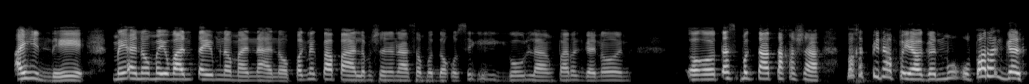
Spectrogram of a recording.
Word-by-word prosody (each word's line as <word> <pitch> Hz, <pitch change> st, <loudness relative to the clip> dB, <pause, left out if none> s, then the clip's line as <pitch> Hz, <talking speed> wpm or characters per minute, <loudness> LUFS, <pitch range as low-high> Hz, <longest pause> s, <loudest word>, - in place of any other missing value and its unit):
Ay 270 Hz, +1 st, +5 dB
hindi. 180 Hz, -1 st, 0 dB, 0.3 s
May 255 Hz, +3 st, +2 dB
ano, 260 Hz, -1 st, +2 dB
may 255 Hz, 0 st, +3 dB
1 240 Hz, -1 st, +4 dB
time 225 Hz, -2 st, +2 dB
naman 190 Hz, -3 st, -3 dB
na 190 Hz, -2 st, -1 dB
ano, 170 Hz, -1 st, -7 dB
'pag 220 Hz, +2 st, -5 dB
nagpapaalam 225 Hz, -5 st, -1 dB
siya 200 Hz, 0 st, -8 dB
na 190 Hz, -1 st, -2 dB
nasa 185 Hz, +1 st, -9 dB
mood 180 Hz, 0 st, -10 dB
ako, 180 Hz, 0 st, -8 dB
"Sige 225 Hz, -1 st, -18 dB
go 200 Hz, +1 st, -9 dB
lang," 185 Hz, -3 st, -6 dB
parang 195 Hz, +1 st, -7 dB
gano'n. 190 Hz, +1 st, -6 dB, 0.6 s
Oo, 230 Hz, +1 st, +4 dB
tapos 280 Hz, +2 st, +3 dB
magtataka 265 Hz, -1 st, +3 dB
siya, 220 Hz, -4 st, +1 dB, 0.3 s
"Bakit -, -, -6 dB
pinapayagan 245 Hz, -9 st, +3 dB
mo 295 Hz, +1 st, -8 dB
ko?" -, -, -5 dB
Parang 380 Hz, -1 st, +5 dB
gano'n. 270 Hz, -1 st, +6 dB
225 Hz, 185 wpm, -21 LUFS, 190-260 Hz, 0.6 s, gano'n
